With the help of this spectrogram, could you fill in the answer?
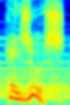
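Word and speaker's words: Jesús: tied to Zeus worship ask any Spanish or latin-speaking person to pronounce the word Jesus and they will say Jes Zeus then ask yourself why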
